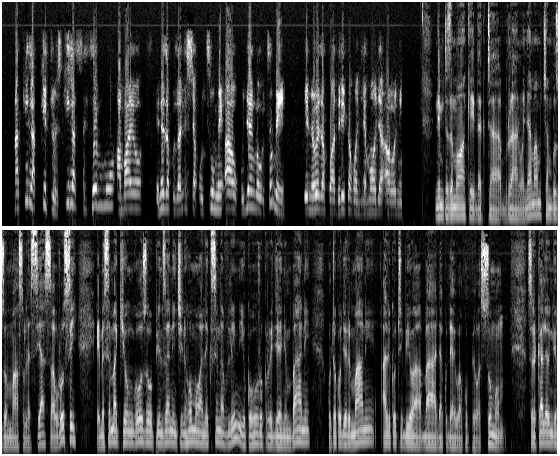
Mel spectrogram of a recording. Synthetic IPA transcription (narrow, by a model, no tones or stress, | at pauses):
nakilakitukilasɛhɛmuambajɔ | inawɛzakuzaliʃaʔut͡ʃumiʔaukuʄɛŋɡaut͡ʃumiː | mɛwɛzakuaθiɾikakwaɲd͡ʒiamɔʄaʔauɲi | nim̩tazamɔwakɛɗak̚tabɾaanwa̰ɲamam̩t͡ʃambuziwamasala̰a̰siasauɾusiimɛsɛmakiɔŋɡɔziwaupinzaniɲt͡ʃiniɦɔmɔwalɛksinavlinjukɔhuɾukuɾɛʄɛaɲumbanikutɔkauʄɛɾumania̰likɔtiɓiwaɓaːɗajakuɗaiwakupɛwa̰sumṵsɛɾikalijawiŋɡɛɾ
